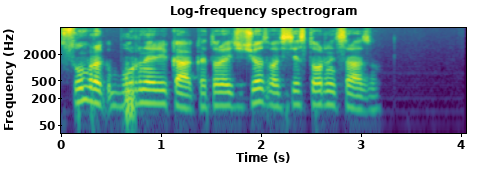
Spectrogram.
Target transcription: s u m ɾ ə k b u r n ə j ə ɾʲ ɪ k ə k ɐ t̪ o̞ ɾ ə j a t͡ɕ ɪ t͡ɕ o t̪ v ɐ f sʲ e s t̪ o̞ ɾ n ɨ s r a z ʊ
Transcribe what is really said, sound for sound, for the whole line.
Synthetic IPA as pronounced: s u m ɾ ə k b u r n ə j ə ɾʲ ɪ k a k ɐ t̪ o̞ ɾ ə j ə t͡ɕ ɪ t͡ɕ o t̪ v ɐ f sʲ e s t̪ o̞ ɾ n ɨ s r a z ʊ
